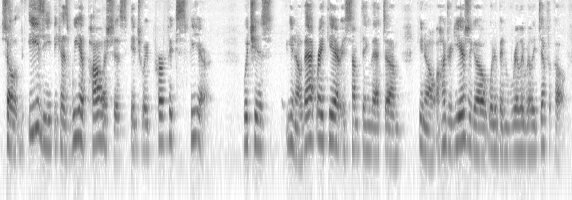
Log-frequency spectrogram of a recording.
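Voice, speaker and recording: A woman with a Boston accent, hosting a live home shopping show and pitching products in a chatty, rambling way. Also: normal speed, darkish tone. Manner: chatty, rambling, with many "you know"s. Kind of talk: live on-air sales pitch. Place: TV shopping studio.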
